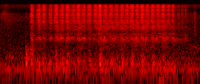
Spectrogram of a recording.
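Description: A red wooden colored pencil makes shading strokes across a flat white paper mandala coloring page held by fingertips. After a brief quiet start, a steady run of quick, rhythmic scratchy rubbing strokes follows, with a bright, papery hiss that continues to the end.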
